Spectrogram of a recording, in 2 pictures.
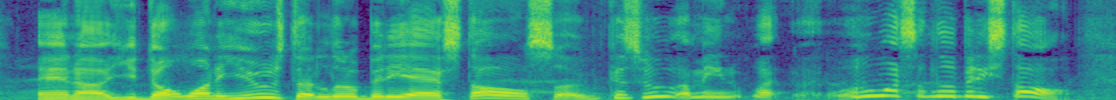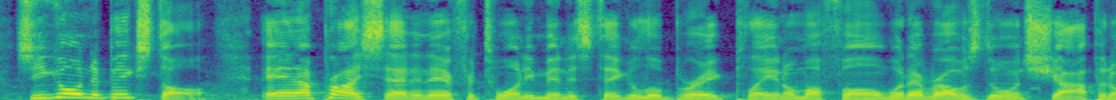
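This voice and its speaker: Very fast speech from a man comes through noticeable background noise. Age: 20s. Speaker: gaming youtuber and salesman. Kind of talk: gameplay commentary. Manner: casual.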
